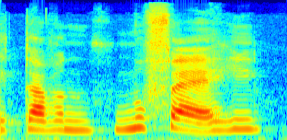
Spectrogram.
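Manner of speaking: ordinary delivery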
